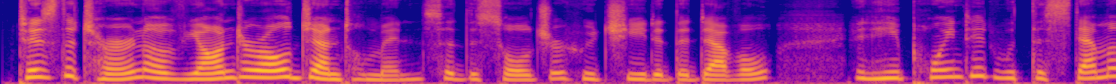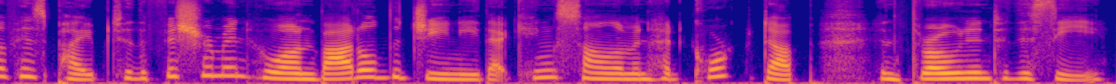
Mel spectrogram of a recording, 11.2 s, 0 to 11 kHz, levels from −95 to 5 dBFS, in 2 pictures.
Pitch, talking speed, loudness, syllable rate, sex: 235 Hz, 220 wpm, -19 LUFS, 5.6 syllables/s, female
